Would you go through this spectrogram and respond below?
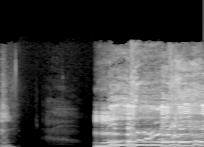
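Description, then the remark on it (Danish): A man imitates a cow's moo with a loud, drawn-out, low voiced groan lasting over a second, following a brief pause after a short vocal sound. “Ja, det var dig, der det var fordi, jeg sagde et eller andet, vores producer sagde, at det lød fuldstændig som en ko.”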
